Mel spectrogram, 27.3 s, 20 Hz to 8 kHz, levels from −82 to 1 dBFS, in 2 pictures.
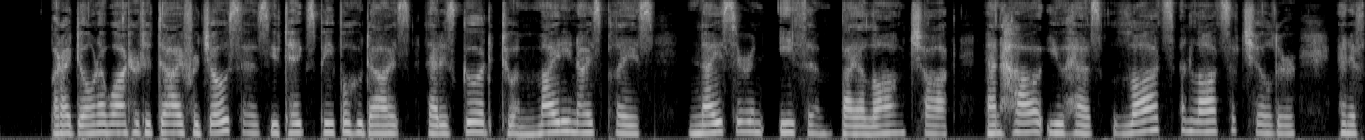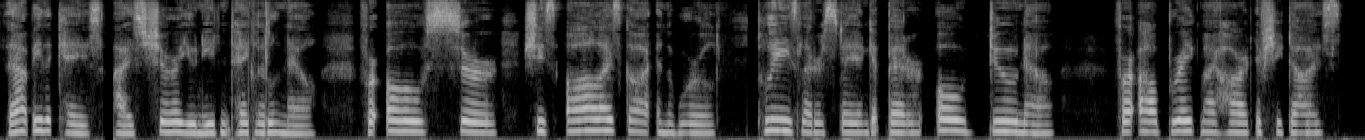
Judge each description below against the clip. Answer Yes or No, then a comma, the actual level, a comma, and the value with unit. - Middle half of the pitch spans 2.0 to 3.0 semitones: Yes, narrow, 2.4 semitones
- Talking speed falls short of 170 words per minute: No, average, 175 wpm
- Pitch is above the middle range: Yes, high, 195 Hz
